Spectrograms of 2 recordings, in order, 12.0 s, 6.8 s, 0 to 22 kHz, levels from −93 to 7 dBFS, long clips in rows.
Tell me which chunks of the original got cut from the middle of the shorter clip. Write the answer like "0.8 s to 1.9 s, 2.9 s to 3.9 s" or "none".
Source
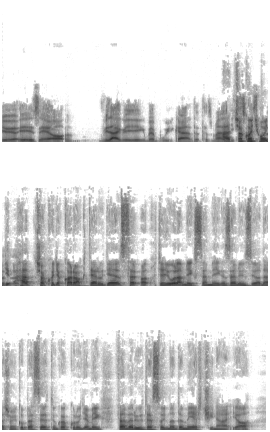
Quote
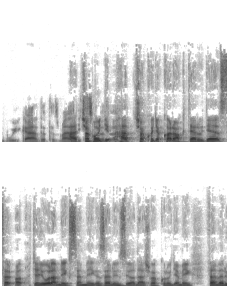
3.6 s to 3.8 s, 8.1 s to 8.8 s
